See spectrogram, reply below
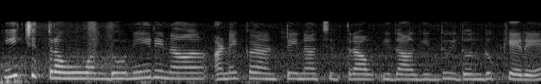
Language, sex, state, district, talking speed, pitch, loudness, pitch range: Kannada, female, Karnataka, Chamarajanagar, 110 wpm, 260 Hz, -25 LUFS, 240-275 Hz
